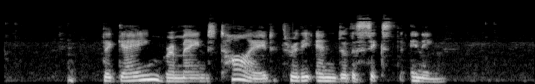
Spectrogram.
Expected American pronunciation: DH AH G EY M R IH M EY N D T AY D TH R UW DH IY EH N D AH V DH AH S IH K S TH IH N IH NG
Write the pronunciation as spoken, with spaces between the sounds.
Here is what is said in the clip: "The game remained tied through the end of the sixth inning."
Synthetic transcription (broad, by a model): DH AH G EY M R IH M EY N T AY D TH R UW DH IY EH N D AH V DH AH S IH K S TH IH N IH NG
